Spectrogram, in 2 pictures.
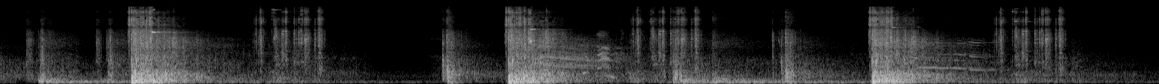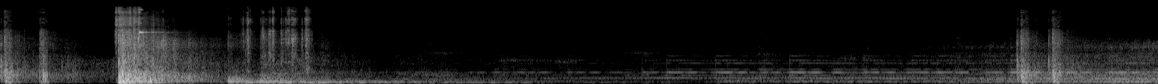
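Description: Gunfire in The Last of Us on PS5: sharp, loud shots crack out in irregular bursts with short gaps, then give way to a quieter, humming ambience with a couple of softer late hits.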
